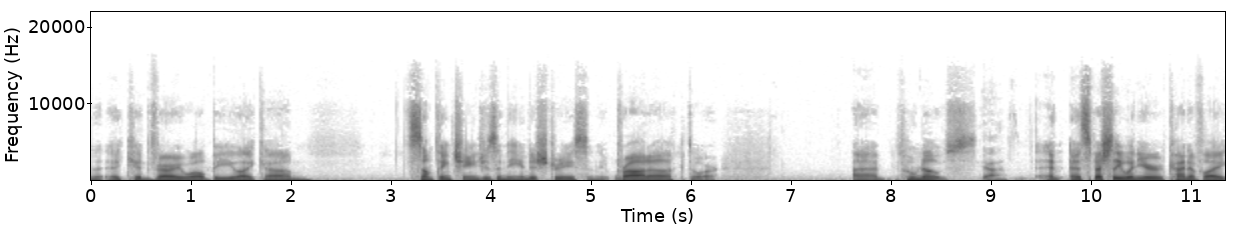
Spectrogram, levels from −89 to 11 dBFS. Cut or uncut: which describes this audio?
uncut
